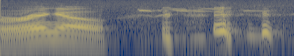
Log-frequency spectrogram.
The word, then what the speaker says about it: Ringo: It wasn't Ringo. They never got the whole G out. It wasn't a hard Ringo. G. It was just kind of a soft G. All running together. Ringo.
